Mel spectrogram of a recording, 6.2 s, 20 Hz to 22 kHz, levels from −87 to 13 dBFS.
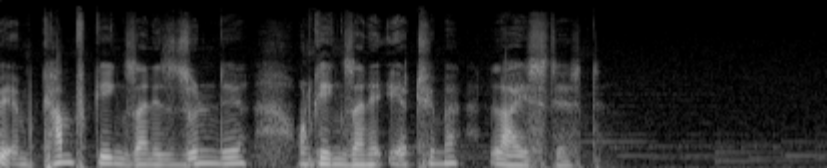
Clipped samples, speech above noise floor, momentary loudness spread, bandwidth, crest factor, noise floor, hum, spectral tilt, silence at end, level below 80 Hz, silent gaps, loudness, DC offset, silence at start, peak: under 0.1%; 34 dB; 9 LU; 16 kHz; 20 dB; -58 dBFS; none; -6 dB/octave; 1.75 s; -44 dBFS; none; -25 LUFS; under 0.1%; 0 s; -6 dBFS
